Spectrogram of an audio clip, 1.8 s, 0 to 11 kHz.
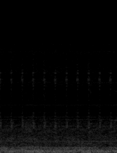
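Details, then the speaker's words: Mercury Optimax 150 outboard after air compressor replacement, oil pump prime test: light, even clicking about six per second, each click a diaphragm pulse pushing oil to purge air from lines; normal oil pump priming. "Now you can hear the oil pump running. You hear it going click, click, click, click, click, click, click, click. Every click is a pulse of a diaphragm. Every pulse is pushing oil out."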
